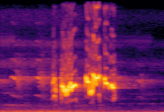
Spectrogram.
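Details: Sooty-headed bulbul in lively song, used as a lure to provoke other bulbuls to answer: a short, bright, bubbly phrase of three quick chirping notes within under two seconds, otherwise quiet.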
